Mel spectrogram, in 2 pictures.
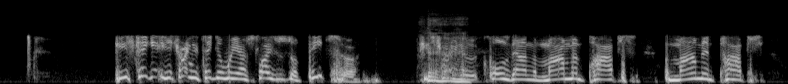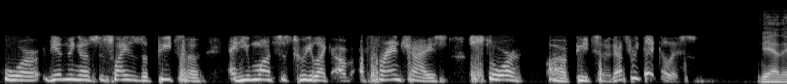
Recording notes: takes your calls on Open Phones Across America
